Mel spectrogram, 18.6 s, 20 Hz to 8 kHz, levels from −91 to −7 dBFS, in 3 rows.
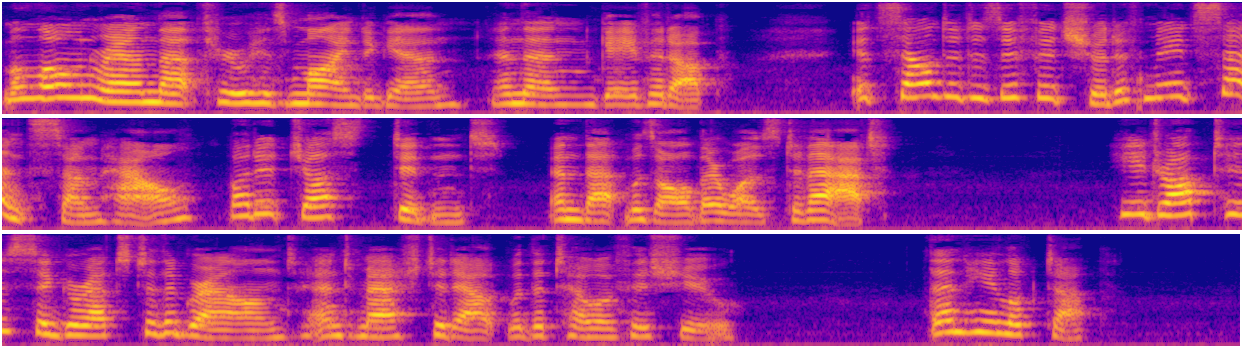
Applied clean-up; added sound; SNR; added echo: none; none; none; none.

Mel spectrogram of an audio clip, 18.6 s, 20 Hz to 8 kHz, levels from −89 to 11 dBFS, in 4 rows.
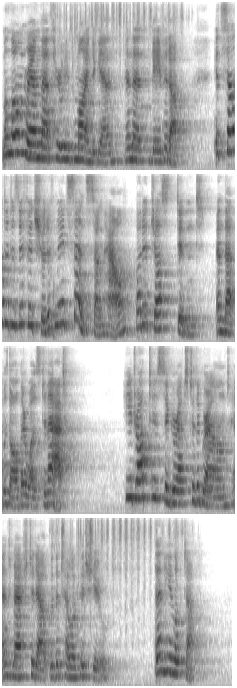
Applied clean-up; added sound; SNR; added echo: neural separator model SepFormer DNS4.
